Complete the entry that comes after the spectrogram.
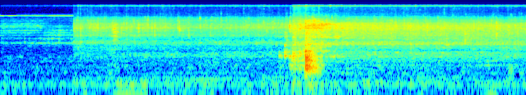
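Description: Tomato masala sizzling in oil in a pot, the steady frying hiss starting about a second in. About four seconds in, chopped bottle gourd pieces are tipped in from a bowl with a brief loud clatter, and the frying carries on.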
